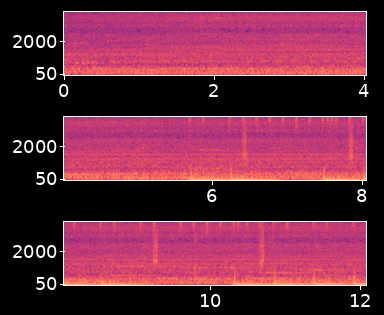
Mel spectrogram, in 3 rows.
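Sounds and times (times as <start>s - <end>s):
car engine idling: 0.0s - 12.0s
loud low rumble: 5.7s - 9.3s.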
